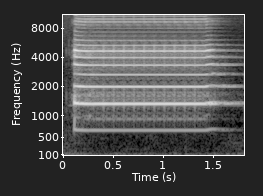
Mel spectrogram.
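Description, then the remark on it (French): A single sustained, high-pitched vehicle horn blast, loud and steady for about a second and a half, then cutting off with a brief fade. No voices. “Klaxon aigu.”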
